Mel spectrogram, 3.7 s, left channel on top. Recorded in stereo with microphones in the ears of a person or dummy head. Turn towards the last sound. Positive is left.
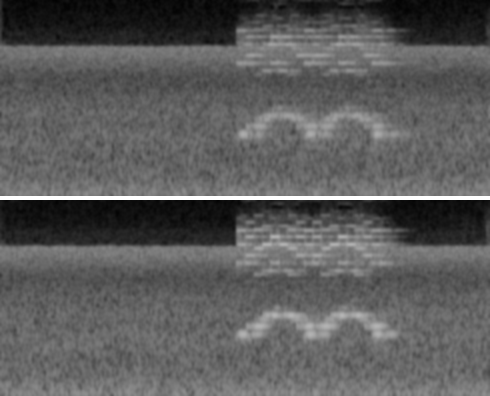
turn(degrees=-15)  # may be behind; listen again after turning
